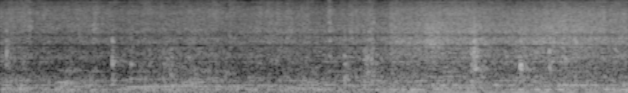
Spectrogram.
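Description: Garlic, ginger, onion and pepper are stirred in a hot pan for a tofu, okra and mushroom stir-fry, a loud close sizzle with scraping and clinking from the utensil, and no one speaking.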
